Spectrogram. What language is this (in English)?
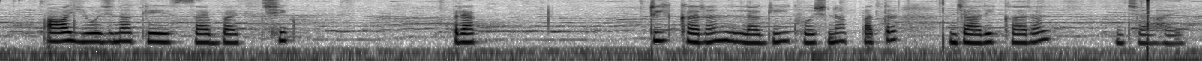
Magahi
